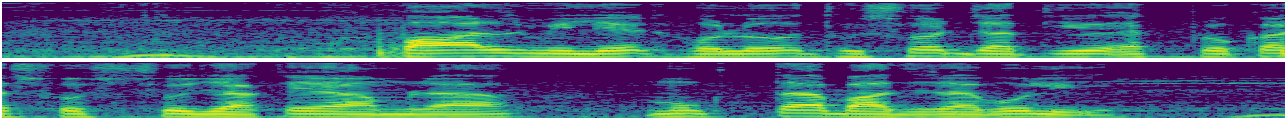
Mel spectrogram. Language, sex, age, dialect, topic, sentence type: Bengali, male, <18, Standard Colloquial, agriculture, statement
